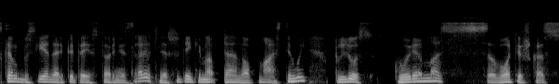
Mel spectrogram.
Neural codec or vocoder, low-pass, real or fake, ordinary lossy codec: codec, 16 kHz, 2 kbps, X-Codec, HuBERT features, trained on general audio; 7.2 kHz; fake; Opus, 24 kbps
